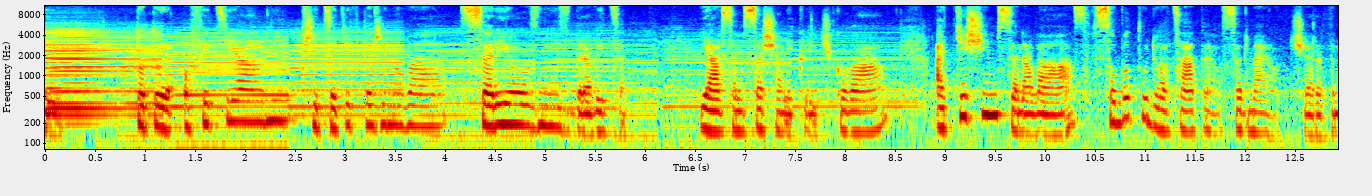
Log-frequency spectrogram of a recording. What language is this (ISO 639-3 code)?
ces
